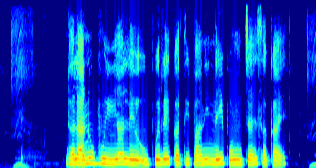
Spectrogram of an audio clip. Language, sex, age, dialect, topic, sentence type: Chhattisgarhi, female, 18-24, Northern/Bhandar, agriculture, statement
